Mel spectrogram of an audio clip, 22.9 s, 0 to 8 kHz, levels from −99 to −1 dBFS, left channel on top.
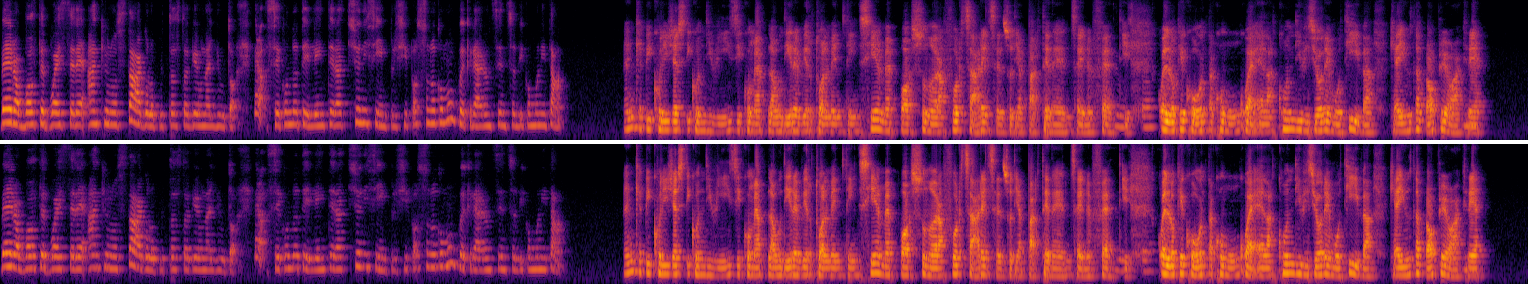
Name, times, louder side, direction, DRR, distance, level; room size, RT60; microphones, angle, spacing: voice 1, 0.0-8.4 16.7-17.3 21.9-22.2, left 4 dB, 70° left, 6 dB, 0.5 m, -38 dB
voice 2, 9.3-22.2, right 2 dB, 40° right, 3 dB, 0.6 m, -30 dB
4.4 x 2.9 x 2.2 m, 0.28 s
head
